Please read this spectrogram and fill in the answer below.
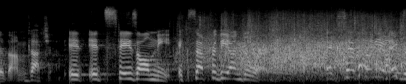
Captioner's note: applause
